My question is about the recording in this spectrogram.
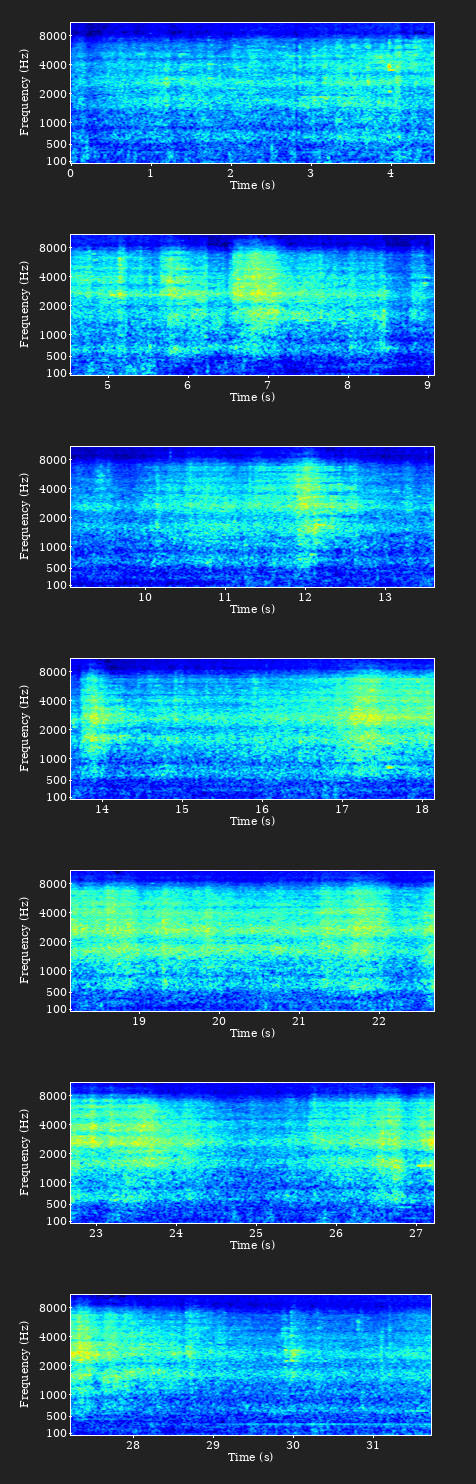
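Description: Liebherr scrap material handlers' diesel engines and hydraulics running steadily, with scrap metal clattering and crashing in the grapples several times.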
